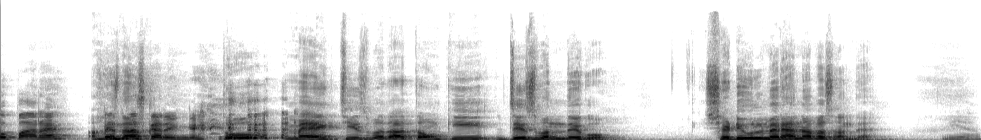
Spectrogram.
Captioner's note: laughs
